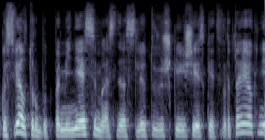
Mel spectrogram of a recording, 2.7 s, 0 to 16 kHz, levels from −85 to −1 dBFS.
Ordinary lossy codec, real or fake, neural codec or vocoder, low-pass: MP3, 64 kbps; real; none; 14.4 kHz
